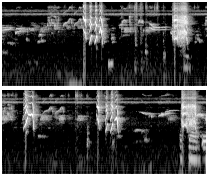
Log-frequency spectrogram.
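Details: Oriental magpie-robin, a lure song to rile other birds: soft chattering whistles interrupted about every second by loud harsh rasping bursts, six in all, with a steady thin hum behind.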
